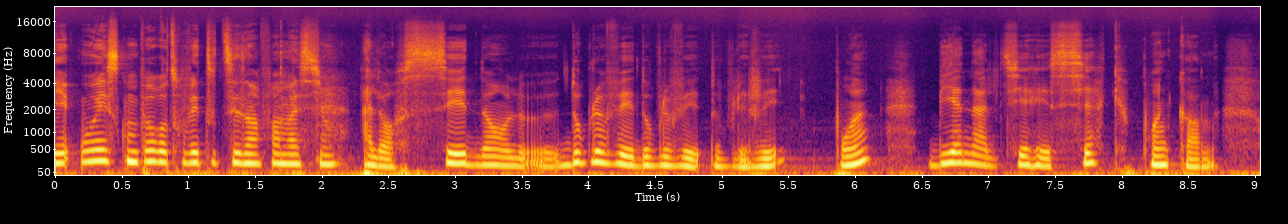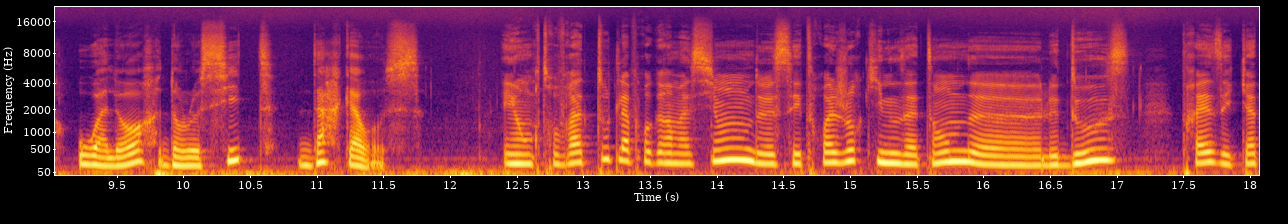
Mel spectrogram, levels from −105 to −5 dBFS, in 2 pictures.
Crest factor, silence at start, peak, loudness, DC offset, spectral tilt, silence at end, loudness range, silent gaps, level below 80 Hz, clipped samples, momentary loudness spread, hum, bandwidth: 14 dB; 0 s; 0 dBFS; -14 LUFS; under 0.1%; -6 dB/octave; 0 s; 4 LU; none; -32 dBFS; under 0.1%; 8 LU; none; over 20 kHz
